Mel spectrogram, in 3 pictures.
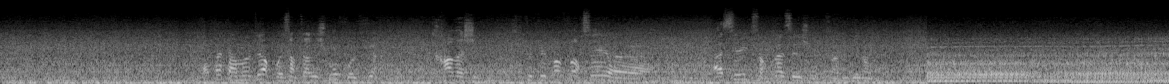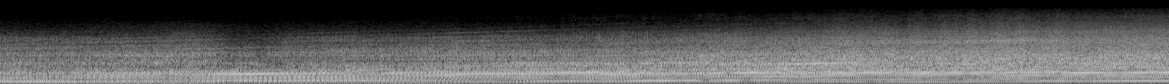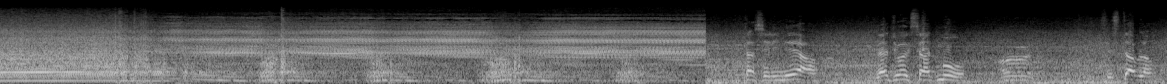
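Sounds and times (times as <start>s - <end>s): car engine revving at full throttle: 8.4s - 30.5s.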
